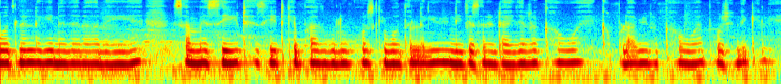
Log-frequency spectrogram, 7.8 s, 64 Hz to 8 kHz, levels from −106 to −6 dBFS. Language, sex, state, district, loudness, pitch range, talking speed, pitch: Hindi, female, Punjab, Kapurthala, -16 LUFS, 210-220 Hz, 245 wpm, 215 Hz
